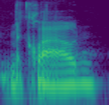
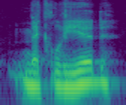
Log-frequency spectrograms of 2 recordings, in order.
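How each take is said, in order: First: The name is said differently from its spelling. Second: The name is said just as it is spelled.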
